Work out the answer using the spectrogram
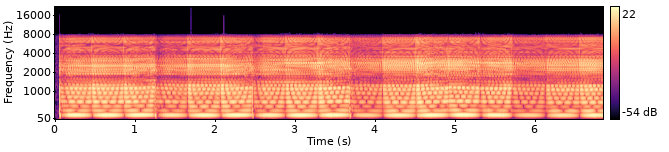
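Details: Colour-changing LED bulb on 4.5–6 V DC batteries: harsh fixed-pitch electrical buzz chopped into short pulses about twice a second as colours cycle; LED driver interference noise.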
